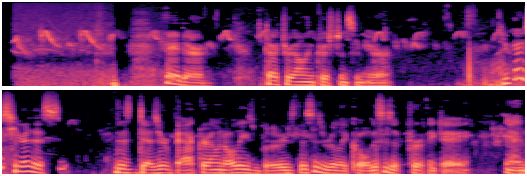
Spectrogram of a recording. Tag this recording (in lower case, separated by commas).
bird, tweet, speech, bird vocalization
